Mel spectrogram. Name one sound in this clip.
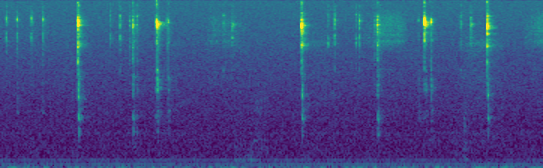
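Short sharp clicks sound now and then.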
